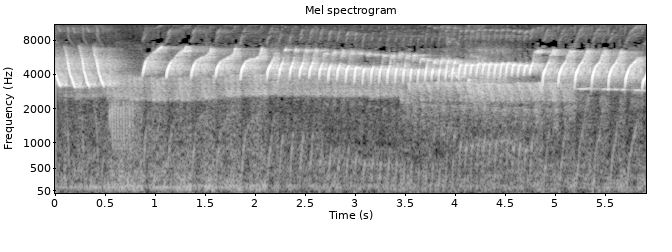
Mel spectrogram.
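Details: Canary, said to be Belgian, singing for courtship and as a lure for teaching other canaries; opening looped notes, a short gap, then a long run of fast high trills changing pitch and tempo several times.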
